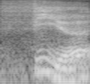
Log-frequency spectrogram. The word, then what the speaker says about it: vier: But when it switches, you're going to pronounce the E, so it'd be like vier, and a V normally has the sound of an F, so it's vier, almost like an F.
